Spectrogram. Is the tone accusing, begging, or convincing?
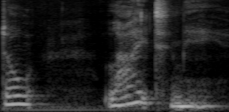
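begging. It sounds like begging someone.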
